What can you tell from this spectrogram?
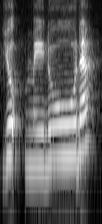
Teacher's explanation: جہاں پہ حمزہ آ جاتی ہے نا وہاں پہ کٹ والی ساؤنڈ ہوتی ہے، ٹھیک ہے، یو جھٹکا نہیں دینا، یو ایسے جھٹکا نہیں دینا بٹ کٹ والی ساؤنڈ۔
